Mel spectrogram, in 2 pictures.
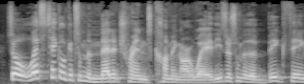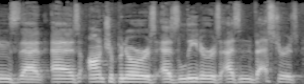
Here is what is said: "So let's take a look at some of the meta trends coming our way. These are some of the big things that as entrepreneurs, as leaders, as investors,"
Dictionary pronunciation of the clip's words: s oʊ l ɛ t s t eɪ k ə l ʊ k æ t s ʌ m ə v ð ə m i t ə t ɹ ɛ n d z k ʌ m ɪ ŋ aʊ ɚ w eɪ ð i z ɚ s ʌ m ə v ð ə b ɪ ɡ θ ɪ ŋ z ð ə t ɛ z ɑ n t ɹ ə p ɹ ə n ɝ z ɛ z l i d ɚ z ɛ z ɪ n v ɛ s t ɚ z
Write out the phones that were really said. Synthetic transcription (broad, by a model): s oʊ l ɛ t s t eɪ k ə l ʊ k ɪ t s ʌ m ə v ð ə m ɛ t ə t ɹ ɛ n d z k ʌ m ɪ ŋ aʊ ɚ w eɪ ð i z ɚ s ʌ m ə v ð ə b ɪ ɡ θ ɪ ŋ z ð ə t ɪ z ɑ n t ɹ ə p ɹ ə n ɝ z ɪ z l i d ɚ z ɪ z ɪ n v ɛ s t ɚ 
